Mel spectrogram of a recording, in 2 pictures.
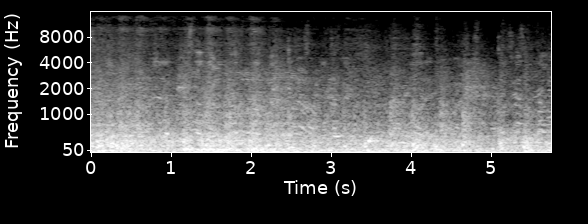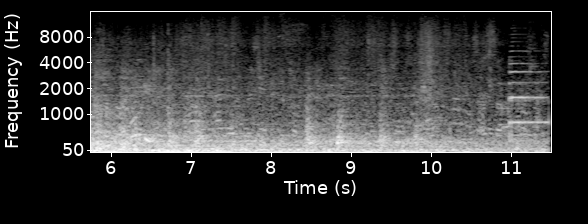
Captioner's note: rhythmic sounds of train pulling into station; chimes arpeggio played on mandolin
